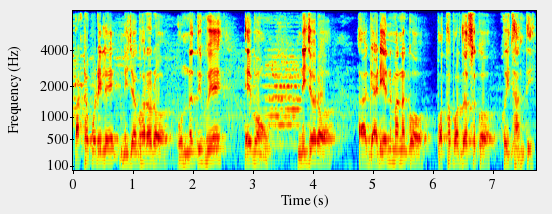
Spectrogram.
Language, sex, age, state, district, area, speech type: Odia, male, 60+, Odisha, Khordha, rural, spontaneous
